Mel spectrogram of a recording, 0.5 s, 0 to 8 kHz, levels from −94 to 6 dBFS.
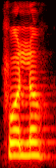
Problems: background conversations at intervals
